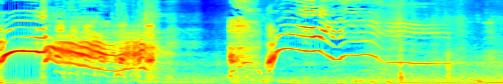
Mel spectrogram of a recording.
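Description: A toddler's high-pitched playful squeals: a long shriek right at the start that breaks into falling, laugh-like squealing, then a second long squeal about three seconds in that slides down in pitch.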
